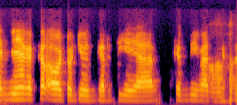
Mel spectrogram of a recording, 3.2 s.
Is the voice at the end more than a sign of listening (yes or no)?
yes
